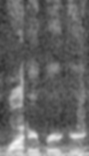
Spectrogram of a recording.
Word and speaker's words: Whataburger: Although in Texas the pronunciation is usually like Waterburger, though, even though it's stupid for saying it that way. But that's just how everyone says it, Waterburger.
